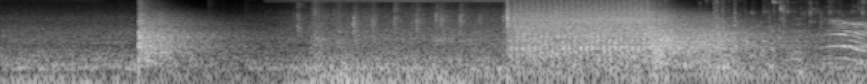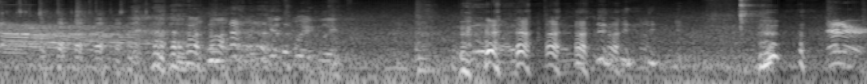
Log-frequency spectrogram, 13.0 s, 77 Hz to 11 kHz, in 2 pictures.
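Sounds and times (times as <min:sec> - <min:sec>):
pistol gunshots: 0:01.0 - 0:01.8, 0:03.8 - 0:05.6.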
